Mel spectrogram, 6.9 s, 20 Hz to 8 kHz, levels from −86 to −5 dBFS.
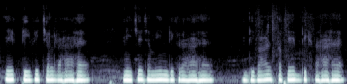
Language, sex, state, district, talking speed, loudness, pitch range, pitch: Hindi, male, Bihar, Patna, 130 wpm, -14 LUFS, 115-120 Hz, 115 Hz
